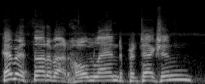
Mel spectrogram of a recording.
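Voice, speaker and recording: A man's voice: high-pitched, brisk, pushed and bright, slight background noise. A man with an American accent voicing a pushy 1950s anti-communist recruiter with salesman patter in a video game. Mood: persuasive. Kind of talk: video game character acting.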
